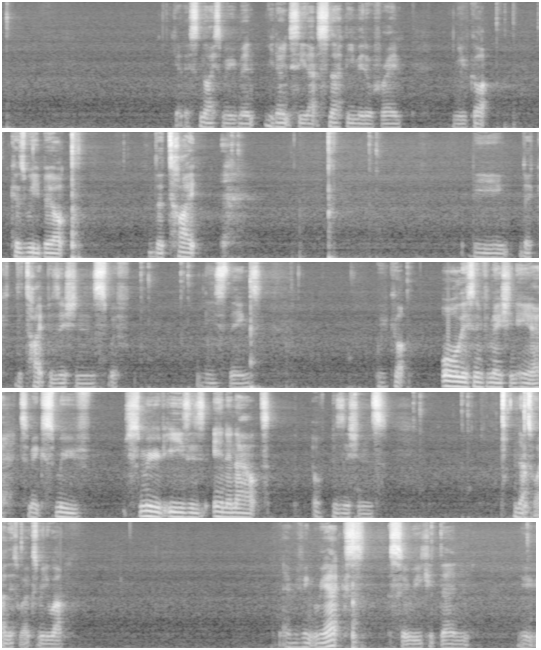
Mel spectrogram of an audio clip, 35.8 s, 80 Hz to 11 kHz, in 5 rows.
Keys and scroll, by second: 6.7 space, 6.8 v, 7.5 space, 11.5 v, 17.6 u, 28.5 space, 33.3 space.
